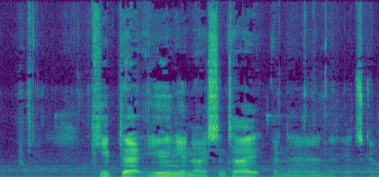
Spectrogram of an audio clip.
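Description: An older man speaks calmly, close by.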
